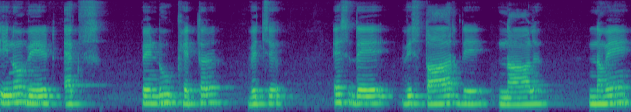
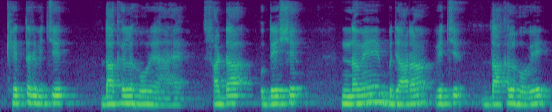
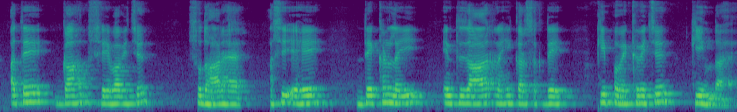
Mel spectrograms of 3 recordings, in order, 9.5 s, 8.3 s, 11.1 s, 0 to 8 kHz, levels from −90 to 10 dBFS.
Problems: background sounds at intervals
